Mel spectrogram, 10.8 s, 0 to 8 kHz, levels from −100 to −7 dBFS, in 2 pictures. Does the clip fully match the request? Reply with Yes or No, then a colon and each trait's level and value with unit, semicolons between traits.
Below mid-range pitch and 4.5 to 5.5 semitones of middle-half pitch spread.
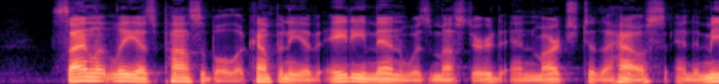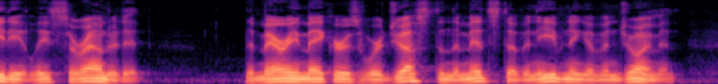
Yes: low, 100 Hz; average, 5.1 semitones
